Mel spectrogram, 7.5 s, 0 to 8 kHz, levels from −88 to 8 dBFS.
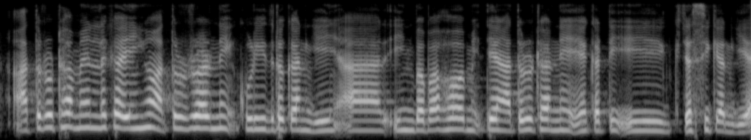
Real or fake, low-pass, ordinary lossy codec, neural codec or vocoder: fake; 7.2 kHz; none; vocoder, 44.1 kHz, 128 mel bands every 256 samples, BigVGAN v2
